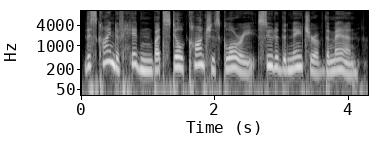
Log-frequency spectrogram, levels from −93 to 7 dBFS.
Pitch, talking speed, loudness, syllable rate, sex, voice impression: 210 Hz, 195 wpm, -17 LUFS, 4.9 syllables/s, female, very feminine, very adult-like, middle-aged, slightly tensed, slightly weak, bright, hard, very clear, fluent, slightly cool, very intellectual, refreshing, very sincere, very friendly, reassuring, very unique, very elegant, slightly wild, sweet, kind, slightly strict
